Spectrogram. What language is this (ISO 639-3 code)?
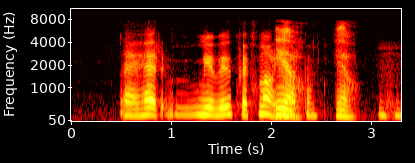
isl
